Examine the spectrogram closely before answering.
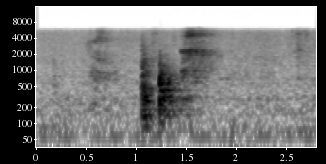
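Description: A plastic cup knocks down onto a wooden desk.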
